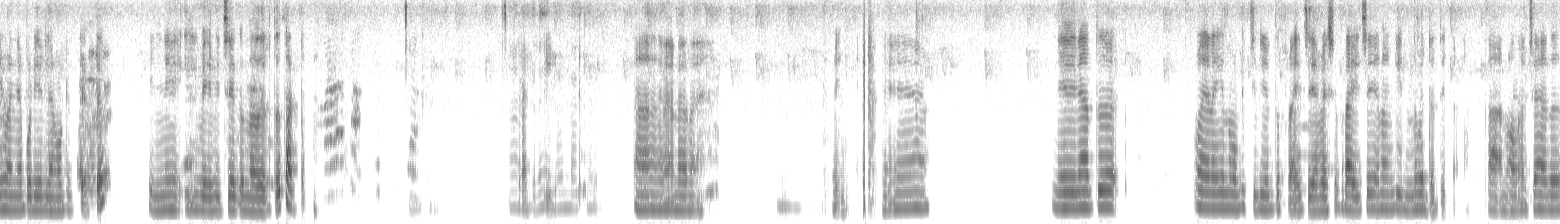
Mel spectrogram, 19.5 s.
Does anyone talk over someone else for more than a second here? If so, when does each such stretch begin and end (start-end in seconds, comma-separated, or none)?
none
